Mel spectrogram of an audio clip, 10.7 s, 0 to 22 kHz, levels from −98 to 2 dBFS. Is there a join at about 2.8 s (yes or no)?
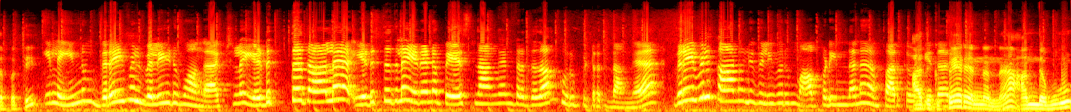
no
